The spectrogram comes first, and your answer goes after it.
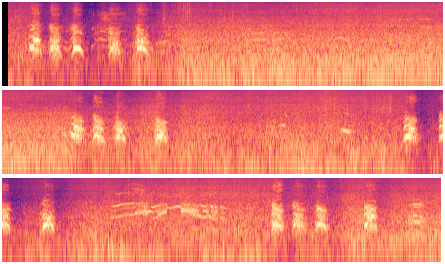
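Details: Labrador Retriever puppy barking at the ocean to protect its little owner: bursts of three to five sharp, loud barks at the start, around six and ten seconds and again near the end, over a steady roar of surf, with a brief voice in between.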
